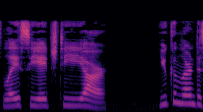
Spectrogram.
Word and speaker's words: Leicester: It's just Worcester actually, like Leicester is just lay CHTER.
